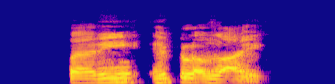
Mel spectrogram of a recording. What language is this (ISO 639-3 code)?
snd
